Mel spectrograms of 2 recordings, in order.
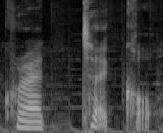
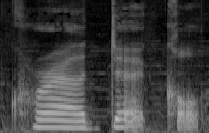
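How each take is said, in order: First: The middle T is a crisp, full T. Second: The middle T sounds like a soft D.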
